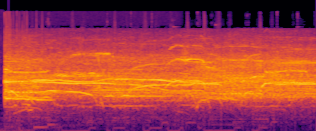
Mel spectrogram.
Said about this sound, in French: on crie pour les …, on crie aujourd'hui pour … ou les …, hystérie collective pour des chanteurs trop beaux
